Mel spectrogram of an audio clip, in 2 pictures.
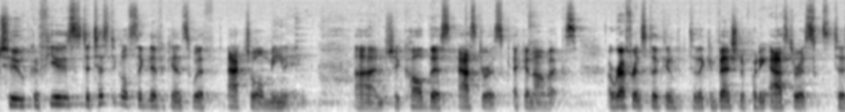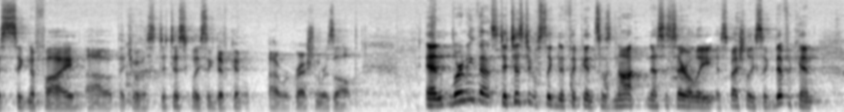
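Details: Adult male speaker; normal speech.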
